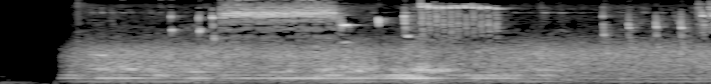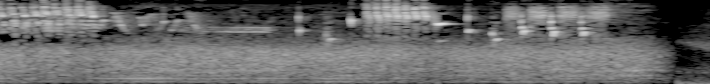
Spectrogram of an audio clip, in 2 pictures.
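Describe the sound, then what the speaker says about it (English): A marsh wren sings at a Seattle natural area by the water, with repeated buzzy, rattling trills and sharp chirps that recur in bursts over steady background noise, fairly close and clear. "Is that a marsh wren at the Union Bay Natural Area?"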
